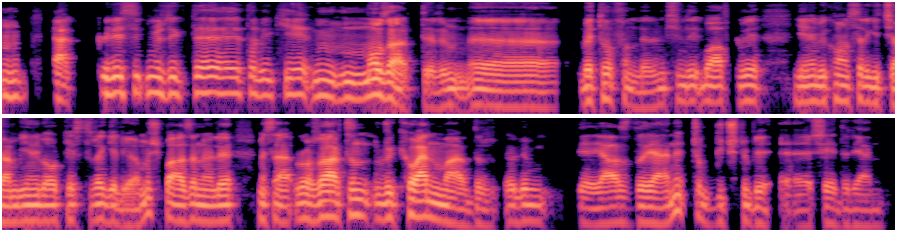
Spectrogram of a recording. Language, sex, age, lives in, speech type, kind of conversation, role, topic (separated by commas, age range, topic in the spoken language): Turkish, male, 35-39, Spain, conversation, podcast, guest, Günlük rutininde müziğe nasıl yer veriyorsun?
